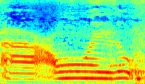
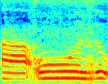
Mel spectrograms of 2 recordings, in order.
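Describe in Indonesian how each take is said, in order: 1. Kedua huruf tenggorokan itu dibaca sebagai bunyi ain. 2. Kedua huruf tenggorokan itu dibaca sebagai hamzah. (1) "menjadi ain dua-duanya" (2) "menjadi alif dua-duanya"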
